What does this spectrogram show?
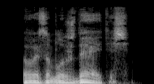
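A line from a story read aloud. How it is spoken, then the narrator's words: Soft gentle voice. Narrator (Russian): мягко произнес я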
